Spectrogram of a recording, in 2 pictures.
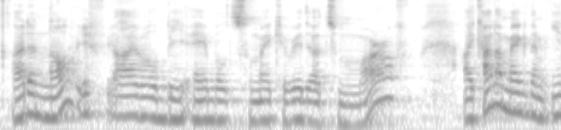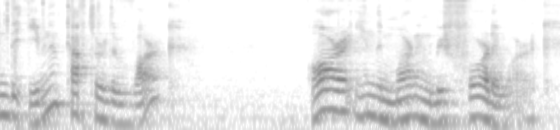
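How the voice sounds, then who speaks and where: A man with a non-native accent speaks at a moderate pace and medium pitch, with ordinary pitch variation. His tone is dark, mellow and somewhat breathy, and audible room echo surrounds him. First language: not English. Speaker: competitive programming YouTuber. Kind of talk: screencast tutorial wrap-up. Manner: casual, hesitant with many fillers.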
